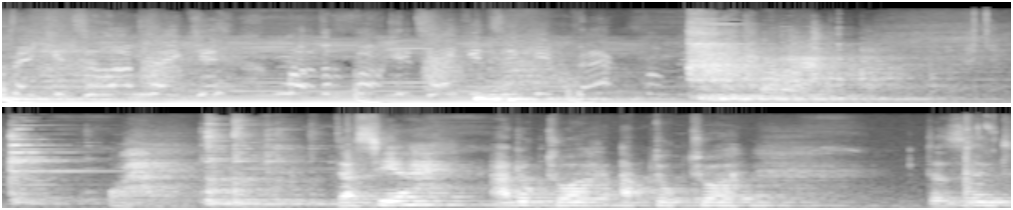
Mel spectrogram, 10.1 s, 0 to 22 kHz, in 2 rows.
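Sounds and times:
background music: 0:00.0 - 0:05.0
gym weights clanking: 0:03.4 - 0:06.8.

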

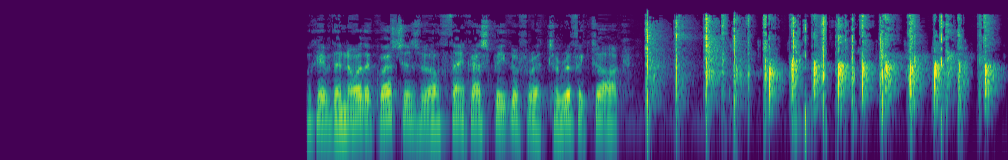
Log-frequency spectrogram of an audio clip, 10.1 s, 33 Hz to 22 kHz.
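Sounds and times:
people clapping: 0:06.4 - 0:10.0.

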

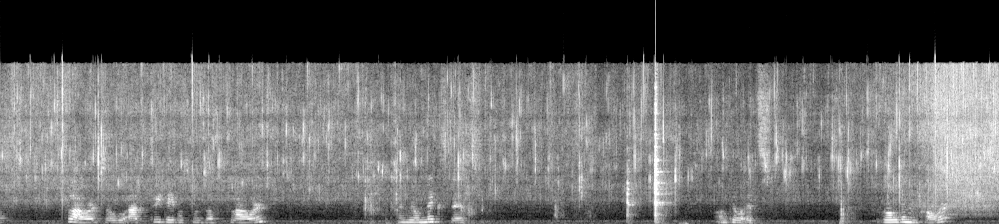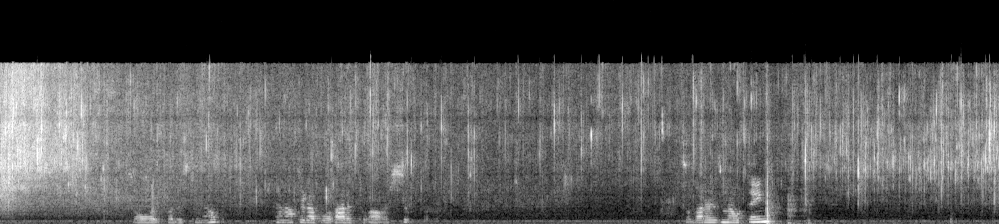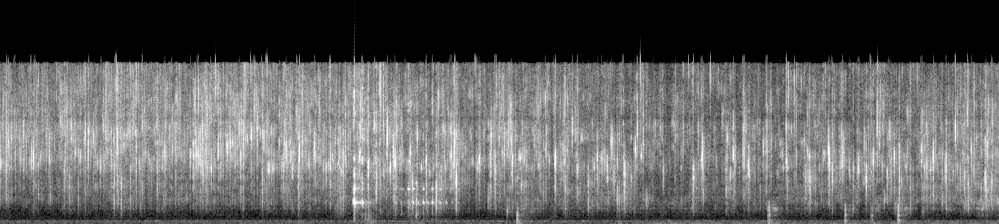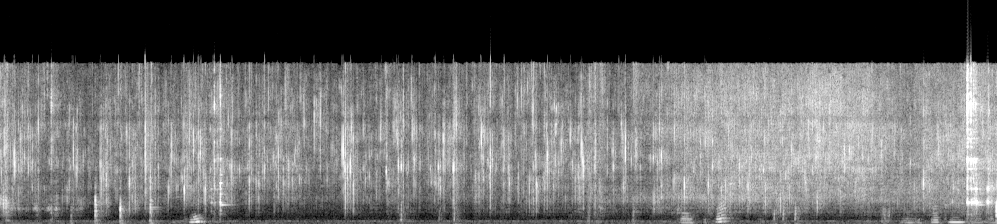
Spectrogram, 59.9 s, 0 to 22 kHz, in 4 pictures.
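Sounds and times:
butter sizzling in a frying pan: 0:00.0 - 0:59.9
wooden spoon stirring and scraping: 0:42.6 - 0:47.4.

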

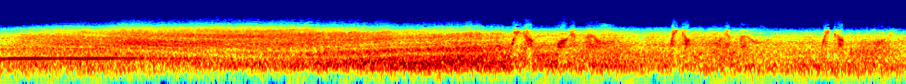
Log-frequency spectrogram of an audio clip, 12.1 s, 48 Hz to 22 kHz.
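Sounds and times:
airliner engines roaring: 0:00.0 - 0:12.0.

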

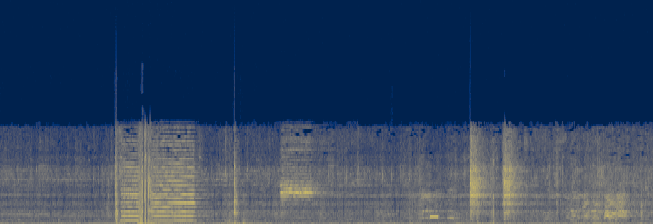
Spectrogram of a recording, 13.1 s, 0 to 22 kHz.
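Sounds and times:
street traffic rumble: 0:00.0 - 0:13.0
car horn blaring: 0:02.3 - 0:04.2, 0:05.5 - 0:06.6, 0:08.5 - 0:08.9
higher horn toot: 0:02.3 - 0:04.2, 0:05.6 - 0:06.6.

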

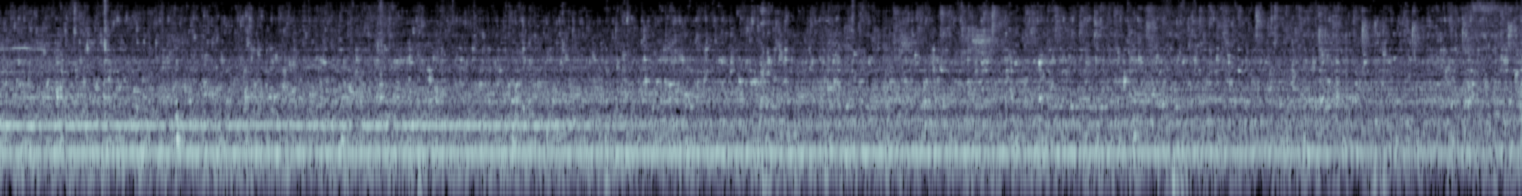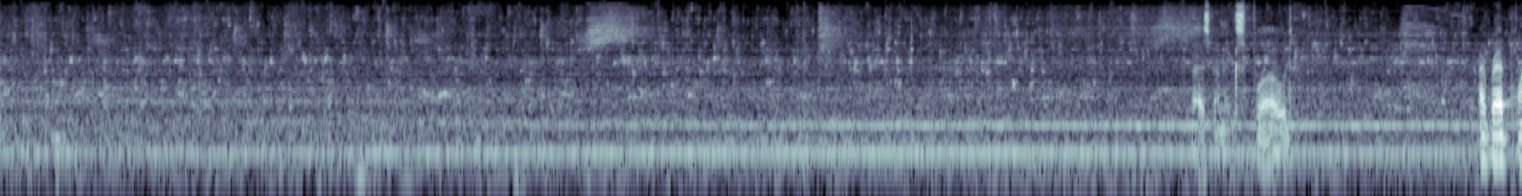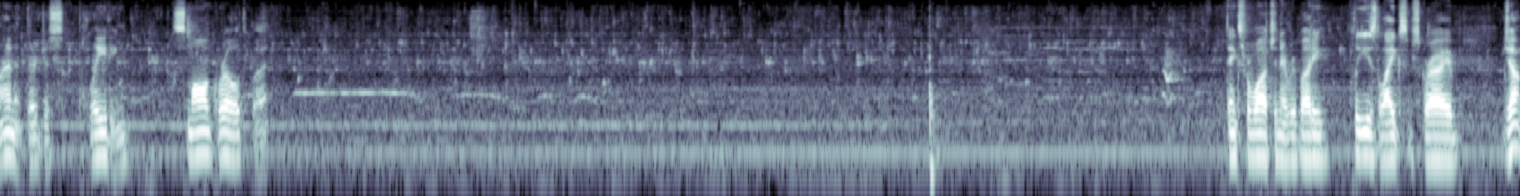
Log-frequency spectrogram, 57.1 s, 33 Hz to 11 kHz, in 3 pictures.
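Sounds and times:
faint water drips: 0:00.0 - 0:57.0
water trickling and splashing: 0:00.0 - 0:57.0.

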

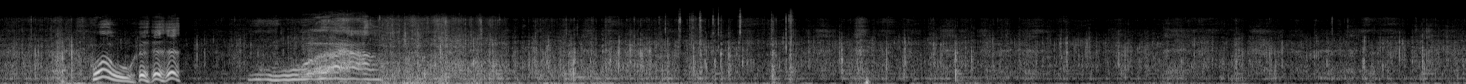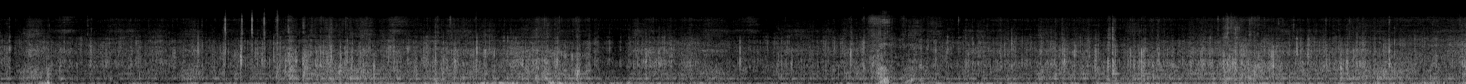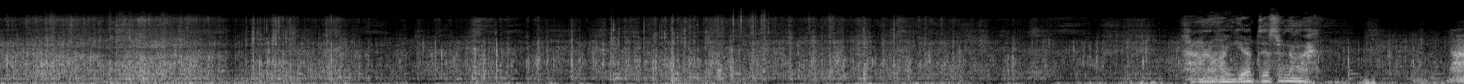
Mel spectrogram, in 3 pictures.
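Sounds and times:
bicycle tyres crunching on gravel: 0:00.0 - 0:43.9
bike rattling over bumps: 0:00.0 - 0:43.9.

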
